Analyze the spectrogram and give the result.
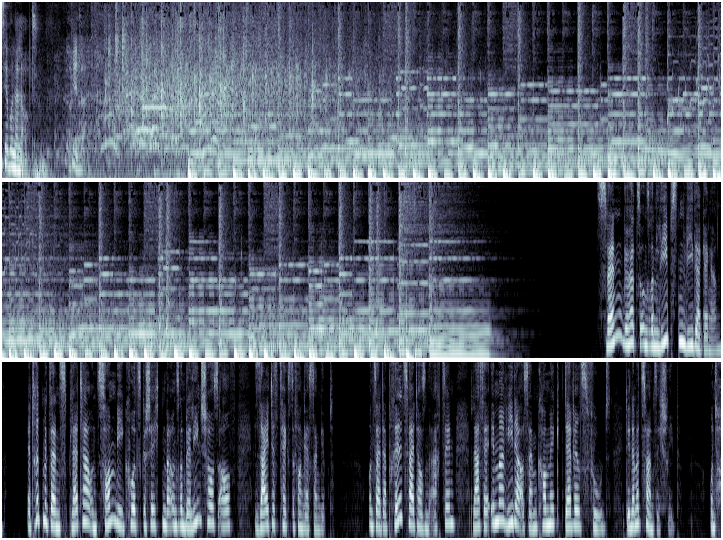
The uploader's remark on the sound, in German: Im Kulturhaus Insel der Jugend, Berlin Auswahl der Beiträge von der „texte von gestern“-Liveshow. Heißen Dank an das Kulturhaus Insel, unser tolles Publikum.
